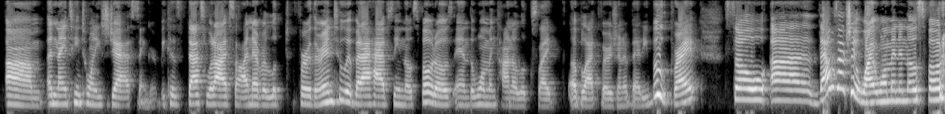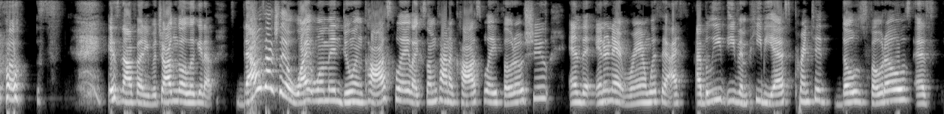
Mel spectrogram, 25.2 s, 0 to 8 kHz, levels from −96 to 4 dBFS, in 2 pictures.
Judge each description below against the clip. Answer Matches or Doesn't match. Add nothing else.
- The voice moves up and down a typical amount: Doesn't match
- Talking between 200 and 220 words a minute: Matches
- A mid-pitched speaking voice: Doesn't match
